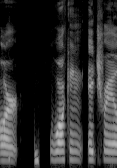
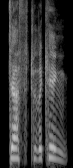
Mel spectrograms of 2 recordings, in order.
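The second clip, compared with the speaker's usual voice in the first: mild, held-back war cry; 3 semitones higher than usual. Voicing an elf who draws his sword toward the sky: yelling. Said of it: "and yells".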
